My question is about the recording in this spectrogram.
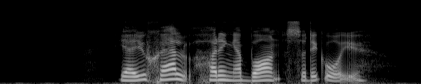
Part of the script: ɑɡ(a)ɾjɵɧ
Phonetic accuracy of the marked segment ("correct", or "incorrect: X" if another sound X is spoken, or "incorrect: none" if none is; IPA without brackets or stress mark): incorrect: æ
